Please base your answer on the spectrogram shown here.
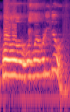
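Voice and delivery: high, loud burst of whoas, then easing; mock alarm, stopping someone in their tracks; comic retold "hold on" panic; alarmed protest. Retold alarm at wife's mistake.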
